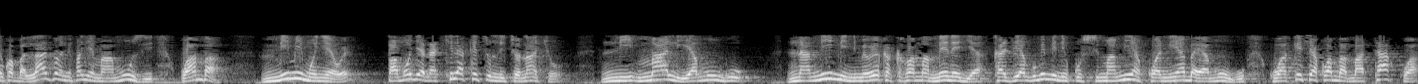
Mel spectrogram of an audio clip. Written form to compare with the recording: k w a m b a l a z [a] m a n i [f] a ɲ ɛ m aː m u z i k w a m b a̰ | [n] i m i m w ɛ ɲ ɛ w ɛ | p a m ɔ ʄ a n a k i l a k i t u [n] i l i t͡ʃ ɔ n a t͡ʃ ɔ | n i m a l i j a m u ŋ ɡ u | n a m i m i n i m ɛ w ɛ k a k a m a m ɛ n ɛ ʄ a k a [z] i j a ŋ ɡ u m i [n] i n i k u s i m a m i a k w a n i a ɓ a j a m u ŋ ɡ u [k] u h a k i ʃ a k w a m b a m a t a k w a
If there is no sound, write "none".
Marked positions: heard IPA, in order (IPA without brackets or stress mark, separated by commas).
i, f, m, n, z, m, k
